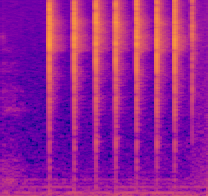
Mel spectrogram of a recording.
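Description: Paintbrush tapped repeatedly against another brush's handle to flick watercolor paint onto the paper: about ten sharp clicks at roughly five a second, starting about half a second in and stopping just before the end.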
